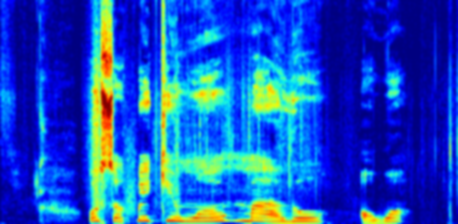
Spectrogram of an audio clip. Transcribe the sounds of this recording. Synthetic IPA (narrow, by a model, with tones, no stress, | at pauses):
o˧sɔ˨k͡pe˦ki˦w̃ɔ̃˧mãː˦˨lo˧ | ɔ˨wɔ˦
